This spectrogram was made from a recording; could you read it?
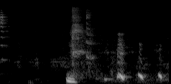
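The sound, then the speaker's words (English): Gandalf, a small pet, lets out a run of short, high squeaks in quick succession while playing, moderately loud, with a brief scuffling burst before them and no talking. “Gandalf over there squeaking around.”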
